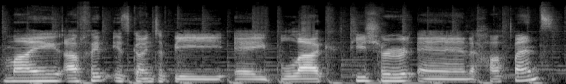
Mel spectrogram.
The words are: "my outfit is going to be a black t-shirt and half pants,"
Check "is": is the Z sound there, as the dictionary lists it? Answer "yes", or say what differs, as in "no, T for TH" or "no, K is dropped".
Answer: yes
